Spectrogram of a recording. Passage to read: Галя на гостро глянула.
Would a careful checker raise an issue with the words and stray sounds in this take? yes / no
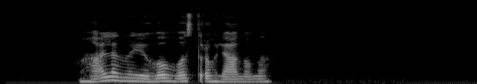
yes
